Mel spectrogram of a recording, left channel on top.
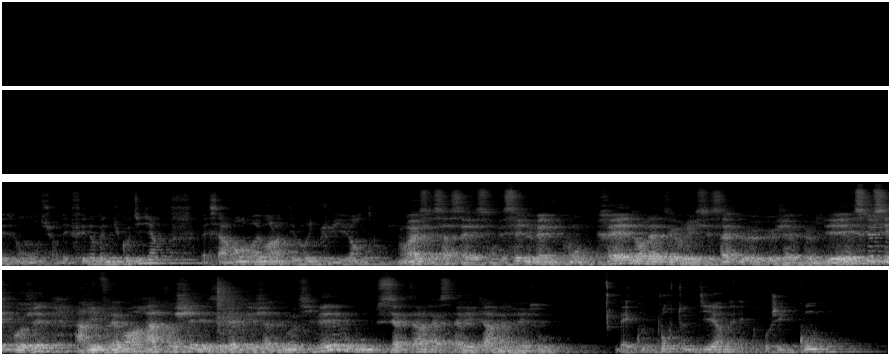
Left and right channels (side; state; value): left; silent; digital silence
